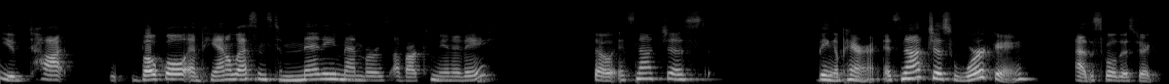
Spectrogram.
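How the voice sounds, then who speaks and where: A woman's voice: mid-range voice, expressive, normal speed, a little mellow. A woman giving a formal, prepared tribute as an award presenter at a meeting. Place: meeting room, speaking at a microphone.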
